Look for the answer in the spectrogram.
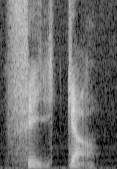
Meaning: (noun) having coffee, tea, saft (“cordial, squash”), or the like, usually with cookies, pastries, or other (sweet) snacks, usually with others, as a social activity
- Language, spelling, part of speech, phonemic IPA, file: Swedish, fika, noun / verb, /²fiːka/, Sv-fika.ogg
